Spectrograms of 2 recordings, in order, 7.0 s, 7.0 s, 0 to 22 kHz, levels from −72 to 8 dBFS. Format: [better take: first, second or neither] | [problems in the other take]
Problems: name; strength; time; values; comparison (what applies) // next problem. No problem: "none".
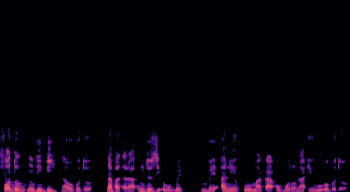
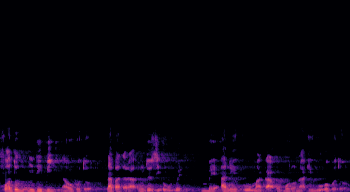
first | room echo; dies away in 1.5 s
